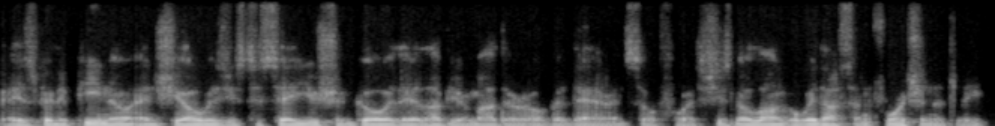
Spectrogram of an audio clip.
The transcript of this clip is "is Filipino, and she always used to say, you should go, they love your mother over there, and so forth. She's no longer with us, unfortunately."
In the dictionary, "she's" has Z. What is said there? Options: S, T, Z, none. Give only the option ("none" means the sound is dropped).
Z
